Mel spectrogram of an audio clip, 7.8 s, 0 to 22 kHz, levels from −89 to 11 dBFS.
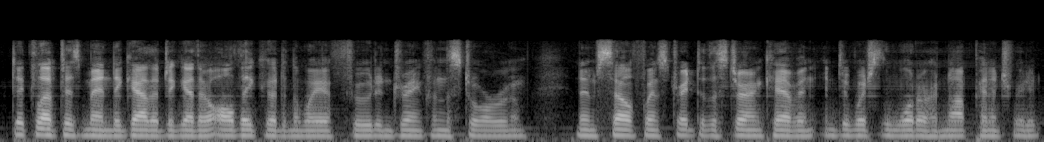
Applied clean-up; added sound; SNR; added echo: neural separator model SepFormer DNS4.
